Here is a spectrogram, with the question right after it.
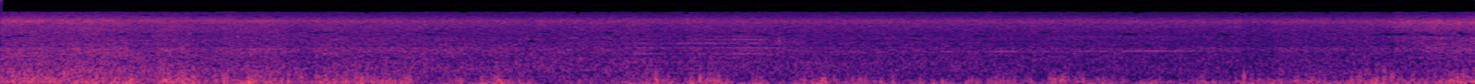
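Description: Rough Sicilian sea on a sunny, mild day, waves surging and breaking continuously with strong wind buffeting the microphone, a dense, loud roar with no pauses.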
